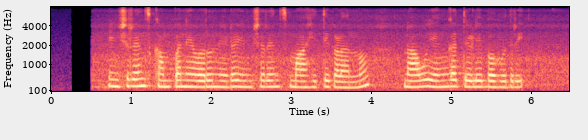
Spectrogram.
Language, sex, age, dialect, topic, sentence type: Kannada, female, 18-24, Central, banking, question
